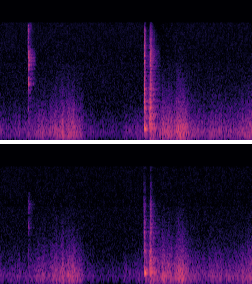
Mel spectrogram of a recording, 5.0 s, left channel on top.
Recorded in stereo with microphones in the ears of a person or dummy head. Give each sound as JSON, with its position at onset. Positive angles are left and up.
{"t": 0.6, "sound": "a finger snap", "side_deg": 60}
{"t": 2.9, "sound": "a door slam", "side_deg": 60}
